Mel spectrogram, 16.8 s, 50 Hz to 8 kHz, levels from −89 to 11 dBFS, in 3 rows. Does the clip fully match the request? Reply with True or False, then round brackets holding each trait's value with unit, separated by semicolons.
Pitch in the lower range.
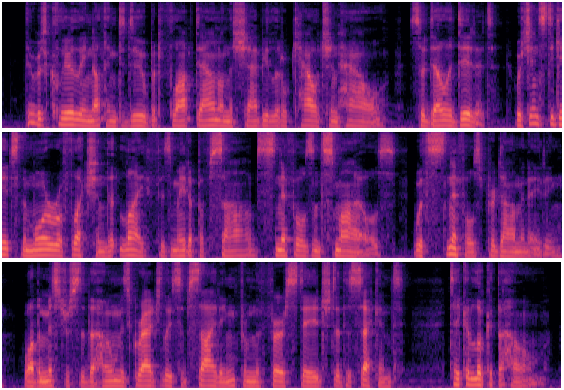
True (120 Hz)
